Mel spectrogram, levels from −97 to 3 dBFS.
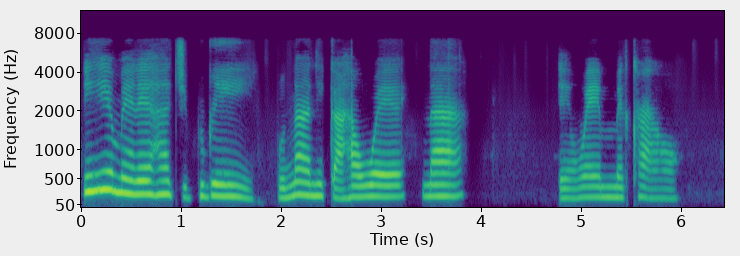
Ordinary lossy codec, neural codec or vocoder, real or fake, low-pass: none; codec, 16 kHz, 1 kbps, X-Codec, HuBERT features, trained on balanced general audio; fake; 7.2 kHz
